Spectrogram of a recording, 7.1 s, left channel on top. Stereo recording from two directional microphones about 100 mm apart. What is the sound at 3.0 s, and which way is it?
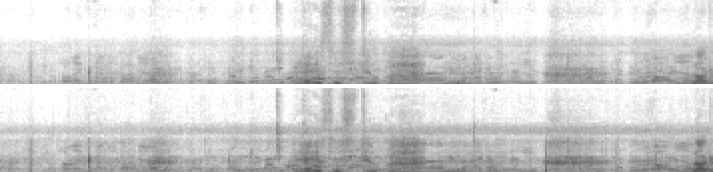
Chatter, 25° left (ahead or behind).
